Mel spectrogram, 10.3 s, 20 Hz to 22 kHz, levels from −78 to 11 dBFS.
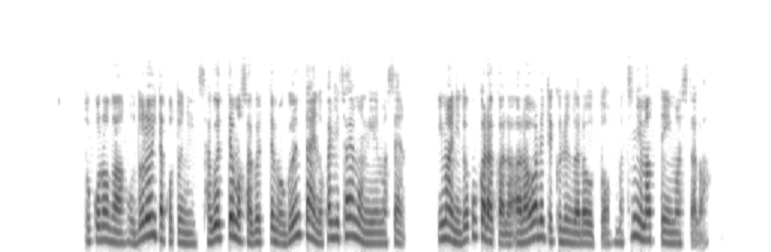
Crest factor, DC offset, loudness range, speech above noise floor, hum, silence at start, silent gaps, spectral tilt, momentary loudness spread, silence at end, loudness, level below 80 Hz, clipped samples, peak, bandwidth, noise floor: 18 dB; under 0.1%; 3 LU; over 69 dB; none; 1.15 s; 5.44-5.81 s; -6 dB/octave; 12 LU; 0.85 s; -22 LUFS; -74 dBFS; under 0.1%; -4 dBFS; 8 kHz; under -90 dBFS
